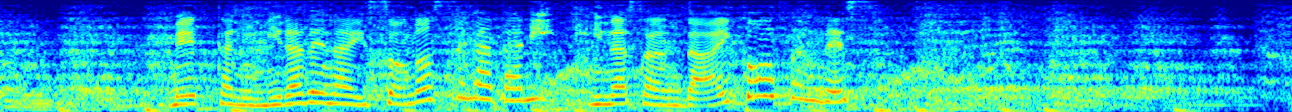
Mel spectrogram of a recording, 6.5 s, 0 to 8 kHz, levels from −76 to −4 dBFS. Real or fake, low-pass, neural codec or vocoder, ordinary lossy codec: fake; none; codec, 16 kHz, 16 kbps, FunCodec, trained on Chinese and English, 50 frames a second; none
